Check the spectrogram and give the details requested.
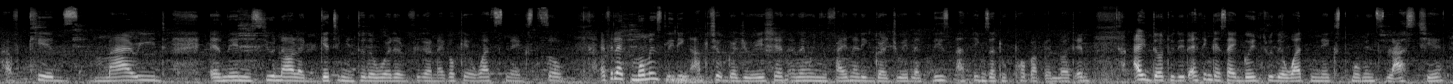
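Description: A woman's voice: on the low side, fairly even intonation, brisk, background noise. A woman in her twenties chatting casually in a vlog, rambling with many fillers and restarts. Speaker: vlogger. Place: out and about, then a café.

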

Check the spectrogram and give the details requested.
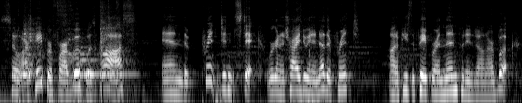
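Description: A woman's voice: on the low side, brisk, over music. Encouraging woman chatting through a kids' craft. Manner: encouraging, sing-song child-directed talk. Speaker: parent hosting a children's craft video. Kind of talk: casual chat with small children while narrating a craft. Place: indoors at home, wood-floored living room. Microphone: handheld phone filming.

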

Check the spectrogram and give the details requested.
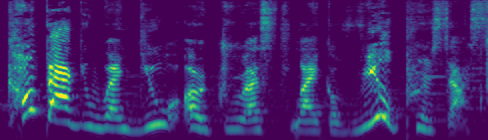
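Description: A woman's voice: sits high, big pitch swings, takes it slowly, sharp tone, no room sound, faint music behind, full character voice. A woman voicing a vain, fussy young prince who scolds in a children's storybook. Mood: disdainful.

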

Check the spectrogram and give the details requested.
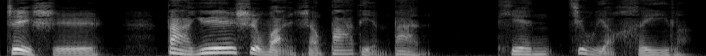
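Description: A man reading a novel aloud as a dramatic, deliberate audiobook narrator. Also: mid-range voice, very animated, vocal fry, dry recording, clean studio sound.

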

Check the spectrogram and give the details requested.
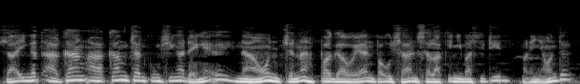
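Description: A man's voice: medium pitch, expressive, normal speed, slightly rough, muffled recording, voice pushed up. A man voicing a probing, teasing village friend in an audio story, speaking in a colloquial, nudging way. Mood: curious. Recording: music bed behind the voice.

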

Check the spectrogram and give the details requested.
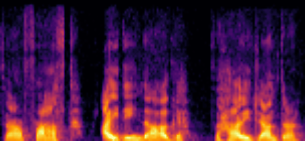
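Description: A woman with a hoarse, lost voice, chairing a conference session in a hall at a table microphone and apologizing as she introduces speakers. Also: fairly high pitch, fairly even intonation, unhurried, a bit bright. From Japan. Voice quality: rough, gravelly. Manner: apologetic, chatty with fillers.

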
